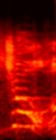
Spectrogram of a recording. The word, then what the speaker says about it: Joel: It's Joel, okay? It rhymes with bull.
